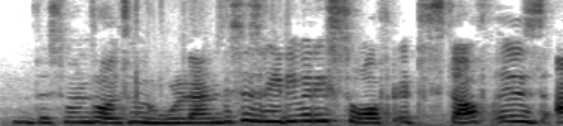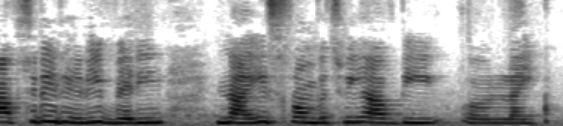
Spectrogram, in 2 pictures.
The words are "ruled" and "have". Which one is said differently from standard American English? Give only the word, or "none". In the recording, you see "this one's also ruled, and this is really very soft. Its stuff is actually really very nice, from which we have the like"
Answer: none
